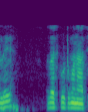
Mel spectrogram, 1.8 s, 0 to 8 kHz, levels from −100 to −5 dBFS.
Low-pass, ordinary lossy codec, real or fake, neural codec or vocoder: 7.2 kHz; AAC, 16 kbps; real; none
